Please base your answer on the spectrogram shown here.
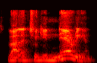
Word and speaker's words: valetudinarian: pronunciation of this word so the pronunciation of primary stress is on the fifth syllable nay the secondary stresses on the first syllable Val so it is it's it's a validity narrian validity narian palatinarian so uh dear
